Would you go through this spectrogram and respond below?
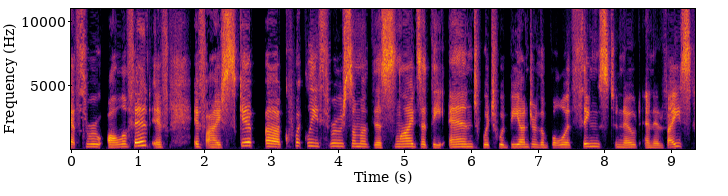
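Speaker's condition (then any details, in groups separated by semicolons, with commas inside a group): No condition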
